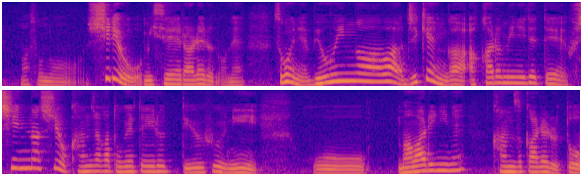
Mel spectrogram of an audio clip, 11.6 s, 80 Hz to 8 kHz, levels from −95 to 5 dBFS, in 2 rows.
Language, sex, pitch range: Japanese, female, 135-205 Hz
